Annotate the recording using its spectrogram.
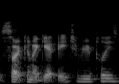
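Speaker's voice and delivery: ordinary talk, nothing marked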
